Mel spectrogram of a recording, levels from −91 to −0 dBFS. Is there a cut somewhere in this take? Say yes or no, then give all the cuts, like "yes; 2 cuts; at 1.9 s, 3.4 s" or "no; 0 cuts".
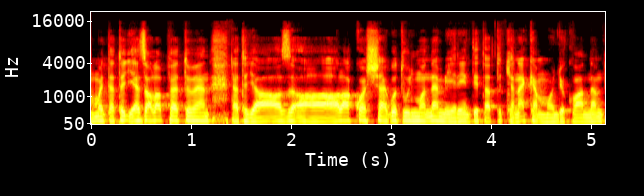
no; 0 cuts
